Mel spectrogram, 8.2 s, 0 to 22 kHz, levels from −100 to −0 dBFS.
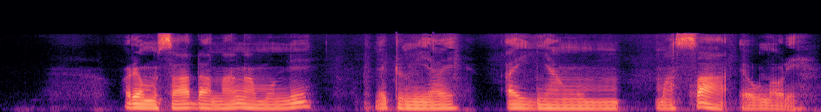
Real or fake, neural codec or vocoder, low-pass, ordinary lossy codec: real; none; 7.2 kHz; AAC, 48 kbps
